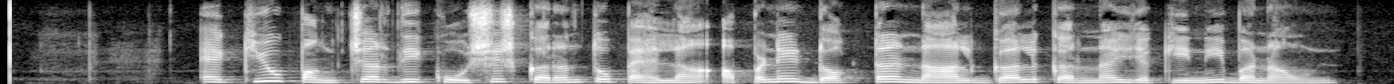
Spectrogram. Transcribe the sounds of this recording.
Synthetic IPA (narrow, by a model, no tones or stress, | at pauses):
ɛːkjuːpə̃ŋk̚t͡ʃəɾd̪iːkoːʃɪʃkəɾənt̪õːpɛɦlãʔəpneɖɔːkʈəɾnaːlɡəlkəɾnajəkiːnibənaːʊn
